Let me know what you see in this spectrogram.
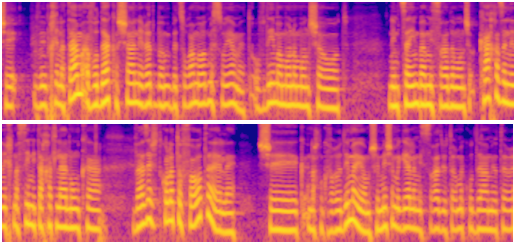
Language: Hebrew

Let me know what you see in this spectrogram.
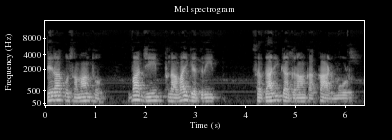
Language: Gujari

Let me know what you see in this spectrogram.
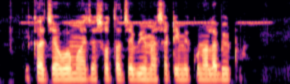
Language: Marathi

